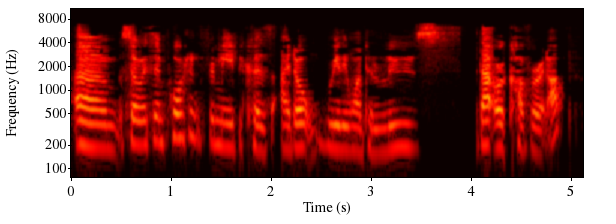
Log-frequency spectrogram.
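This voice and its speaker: A woman's voice: mid-range voice, steady tone, moderate pace, a little mellow, husky, no echo, lo-fi sound. A woman with an American accent influenced by years in Britain, chatting casually and reflectively in thoughtful, hesitant phrases. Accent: American with British influence. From United States.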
